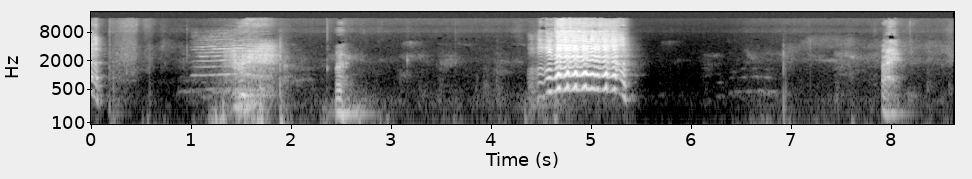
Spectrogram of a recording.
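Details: Baby goat giving one strong, quavering baa lasting about a second, surrounded by softer murmuring voices and brief thumps.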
